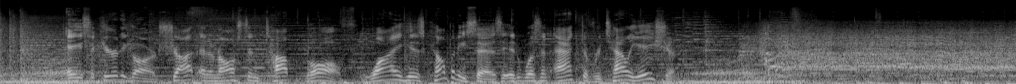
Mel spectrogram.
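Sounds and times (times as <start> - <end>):
speech: 0.7 - 8.0
big crowd cheering wildly: 7.4 - 10.1.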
